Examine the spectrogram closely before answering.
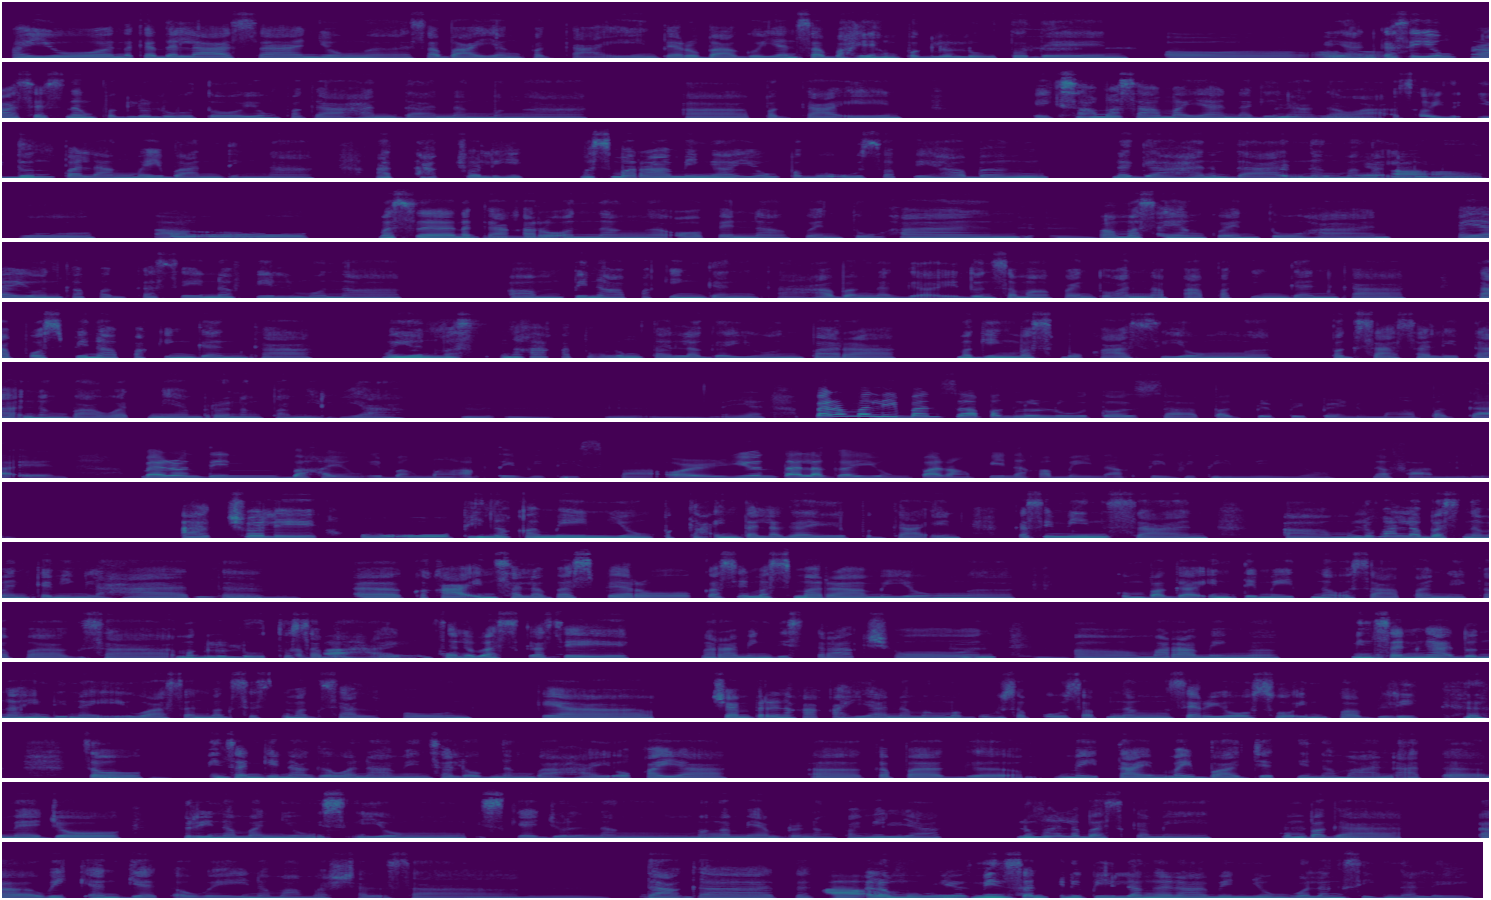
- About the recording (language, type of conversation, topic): Filipino, podcast, Paano ninyo sinisiguro na ligtas magsalita ang bawat miyembro?
- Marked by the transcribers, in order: laughing while speaking: "sabayang"; other background noise; wind; tapping; chuckle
